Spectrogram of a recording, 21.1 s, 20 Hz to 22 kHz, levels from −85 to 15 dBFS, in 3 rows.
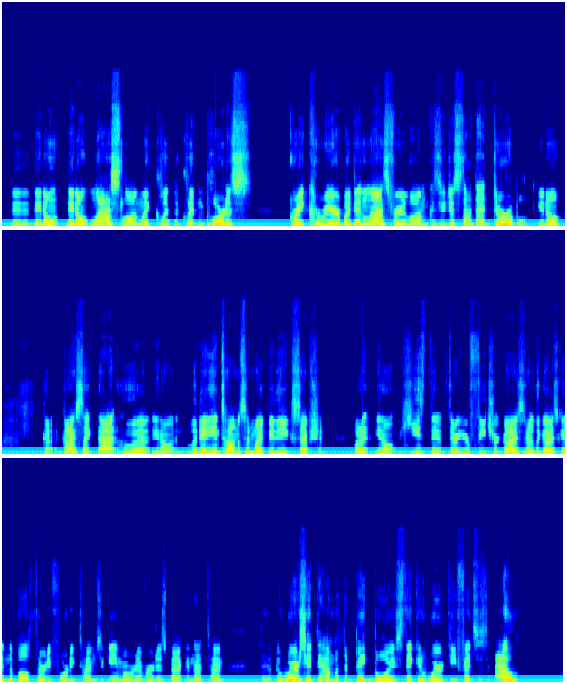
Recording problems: electrical hum; faint; throughout; 50 Hz, 25 dB below the speech

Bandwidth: 15 kHz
